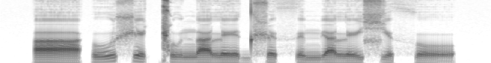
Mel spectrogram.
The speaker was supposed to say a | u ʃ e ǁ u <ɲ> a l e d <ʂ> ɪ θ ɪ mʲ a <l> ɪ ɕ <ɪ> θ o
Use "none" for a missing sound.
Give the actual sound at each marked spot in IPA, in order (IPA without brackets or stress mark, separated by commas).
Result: n, ʂ, l, ɪ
